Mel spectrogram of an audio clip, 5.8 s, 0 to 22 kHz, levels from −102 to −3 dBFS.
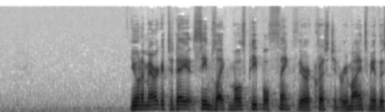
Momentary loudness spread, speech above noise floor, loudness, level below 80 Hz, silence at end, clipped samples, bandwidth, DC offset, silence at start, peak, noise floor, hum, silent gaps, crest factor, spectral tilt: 4 LU; 31 dB; -15 LUFS; -48 dBFS; 0 s; under 0.1%; 17.5 kHz; under 0.1%; 1.95 s; 0 dBFS; -45 dBFS; none; none; 16 dB; -6.5 dB/octave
